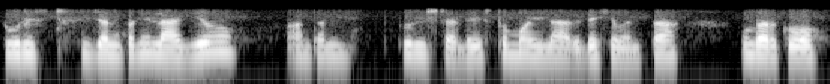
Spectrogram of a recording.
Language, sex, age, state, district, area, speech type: Nepali, female, 30-45, West Bengal, Darjeeling, rural, conversation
